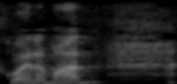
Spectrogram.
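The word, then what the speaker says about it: kouign-amann: coogan almond to two different words but it's pronounced koinoman uh aquinoman is a uh this sort of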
